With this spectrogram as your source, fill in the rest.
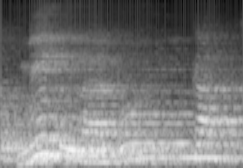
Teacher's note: Langsung masuk miladunka. Seolah-olah gak ada nun, langsung lebur. Seolah-olah harus bertasdid miladunka. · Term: tidak berdengung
